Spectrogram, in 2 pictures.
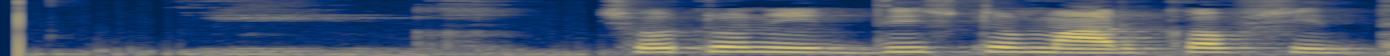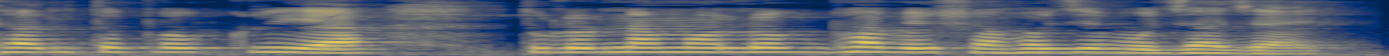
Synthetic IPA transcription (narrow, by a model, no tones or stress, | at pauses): t͡ɕʰoʈoniɾd̪iʃʈomaɾkobʃid̪ʱːant̪opɾokɾijat̪ulonamɔlok̚bʱabeʃɔɦod͡ʑebod͡ʑʱad͡ʑae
